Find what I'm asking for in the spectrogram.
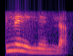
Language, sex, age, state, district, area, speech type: Malayalam, female, 30-45, Kerala, Kottayam, urban, conversation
